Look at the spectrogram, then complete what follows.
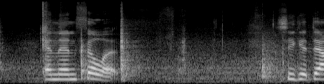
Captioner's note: scraper scraping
